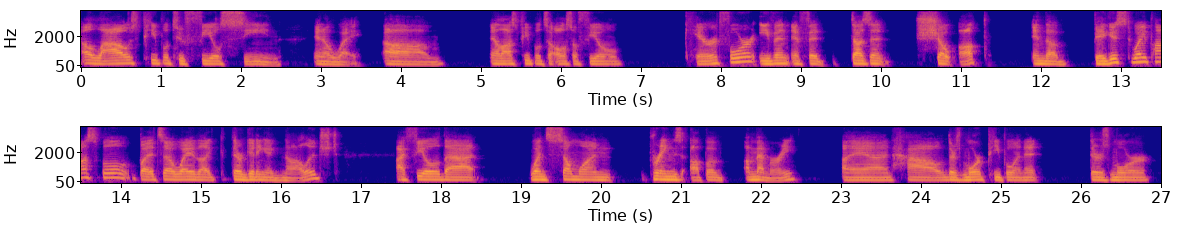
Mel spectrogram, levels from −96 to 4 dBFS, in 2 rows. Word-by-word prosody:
allows 125 Hz, 0 st, +2 dB
people 130 Hz, -1 st, -3 dB
to 115 Hz, -, -1 dB
feel 115 Hz, +1 st, -1 dB
seen 100 Hz, -5 st, -3 dB, 0.4 s
in 110 Hz, -, -1 dB
a 100 Hz, -2 st, 0 dB
way, 95 Hz, 0 st, -5 dB, 0.3 s
um, 100 Hz, -2 st, 0 dB, 0.6 s
it -, -, -4 dB
allows 115 Hz, -1 st, +2 dB
people 120 Hz, -1 st, -3 dB
to -, -, -3 dB
also 110 Hz, -1 st, -2 dB
feel 105 Hz, +1 st, -3 dB, 0.8 s
cared 110 Hz, +4 st, -1 dB
for 195 Hz, +8 st, +3 dB
even 120 Hz, +2 st, +3 dB
if 115 Hz, -2 st, -2 dB
it 115 Hz, -5 st, +2 dB, 0.3 s
doesn't 120 Hz, -3 st, +3 dB, 0.3 s
show -, -, +1 dB
up -, -, 0 dB, 0.6 s
in 120 Hz, -1 st, +3 dB
the 100 Hz, -3 st, +1 dB, 0.4 s
biggest 125 Hz, +10 st, +4 dB
way 185 Hz, +2 st, +4 dB
possible, 195 Hz, -1 st, -2 dB
but 125 Hz, -2 st, +3 dB
it's 120 Hz, +2 st, -2 dB
a 130 Hz, -2 st, +3 dB
way, 120 Hz, 0 st, +3 dB
like, 110 Hz, 0 st, -3 dB
they're 125 Hz, -2 st, +5 dB
getting 115 Hz, 0 st, +2 dB
acknowledged. 95 Hz, -, -3 dB, 0.7 s
I 120 Hz, -2 st, +2 dB
feel 120 Hz, 0 st, +3 dB
that 110 Hz, -3 st, +2 dB, 0.6 s
when 125 Hz, -1 st, +5 dB
someone 115 Hz, -2 st, 0 dB, 0.4 s
brings 125 Hz, -4 st, +4 dB
up 100 Hz, -3 st, -3 dB
a 105 Hz, -4 st, -2 dB, 0.3 s
a 115 Hz, -, -1 dB
memory, 110 Hz, +2 st, -1 dB, 0.6 s
uh, 110 Hz, -, -1 dB
and 100 Hz, 0 st, -1 dB
how 105 Hz, -3 st, -1 dB
there's 105 Hz, -2 st, +1 dB
more 115 Hz, +2 st, +4 dB
people 110 Hz, -1 st, -3 dB
in 100 Hz, -, -5 dB
it, 105 Hz, -1 st, -2 dB, 0.7 s
there's 110 Hz, -2 st, +1 dB
more, 105 Hz, 0 st, 0 dB
115 Hz, 125 wpm, -25 LUFS, 105-125 Hz, 0.8 s, they're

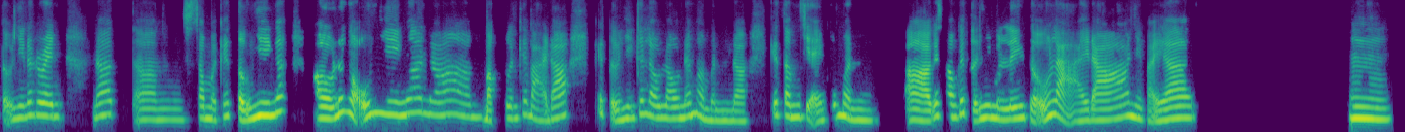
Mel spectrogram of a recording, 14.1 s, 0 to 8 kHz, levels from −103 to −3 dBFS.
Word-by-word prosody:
tự -, -, -6 dB
nhiên 225 Hz, +3 st, -2 dB
nó 265 Hz, -, -1 dB
rên, 255 Hz, -2 st, +1 dB, 0.3 s
nó 265 Hz, +5 st, -2 dB, 0.2 s
ờm, 195 Hz, 0 st, -6 dB, 0.2 s
xong 215 Hz, +3 st, -3 dB
rồi 195 Hz, -, -2 dB
cái 255 Hz, +5 st, -4 dB
tự 180 Hz, -, +5 dB
nhiên 265 Hz, +5 st, +7 dB
á, 335 Hz, +2 st, +1 dB, 0.3 s
ờ, 220 Hz, -, +1 dB
nó 300 Hz, -, +4 dB
ngẫu 270 Hz, -3 st, +3 dB
nhiên 285 Hz, -3 st, +1 dB
á, 320 Hz, -, -3 dB
nó, 280 Hz, 0 st, -4 dB
ơ, 240 Hz, -, -7 dB
bật 180 Hz, -3 st, -2 dB
lên 220 Hz, 0 st, -4 dB
cái 280 Hz, -, -7 dB
bài 220 Hz, -7 st, -4 dB
đó. 230 Hz, +6 st, 0 dB, 0.3 s
Cái 300 Hz, -, -6 dB
tự -, -, -1 dB
nhiên 215 Hz, +4 st, -1 dB
cái 290 Hz, +3 st, -3 dB
lâu 240 Hz, -3 st, 0 dB
lâu 215 Hz, -1 st, -1 dB
nếu 240 Hz, +4 st, +1 dB
mà 275 Hz, -5 st, -1 dB
mình, 180 Hz, -1 st, -4 dB
ờ, 170 Hz, -1 st, -3 dB, 0.2 s
cái 265 Hz, -, -3 dB
tâm 245 Hz, -2 st, +2 dB
trạng 180 Hz, -5 st, -3 dB
của 240 Hz, -, -6 dB
mình 190 Hz, -6 st, +1 dB, 0.3 s
ờ, 185 Hz, -2 st, +3 dB
cái -, -, +1 dB
xong 245 Hz, -1 st, 0 dB
cái 290 Hz, +2 st, -1 dB
tự 170 Hz, -, -1 dB
nhiên 230 Hz, +1 st, +3 dB
mình 200 Hz, -3 st, +1 dB
liên 215 Hz, +3 st, +2 dB
tưởng 205 Hz, +5 st, +1 dB
lại 185 Hz, -10 st, 0 dB
đó, 200 Hz, +6 st, 0 dB
như 230 Hz, -4 st, +2 dB
vậy 180 Hz, -, -1 dB
á. 215 Hz, +3 st, +4 dB, 1.6 s
Ừm. 215 Hz, -2 st, +5 dB
225 Hz, 230 wpm, -23 LUFS, 195-265 Hz, 1.6 s, nhiên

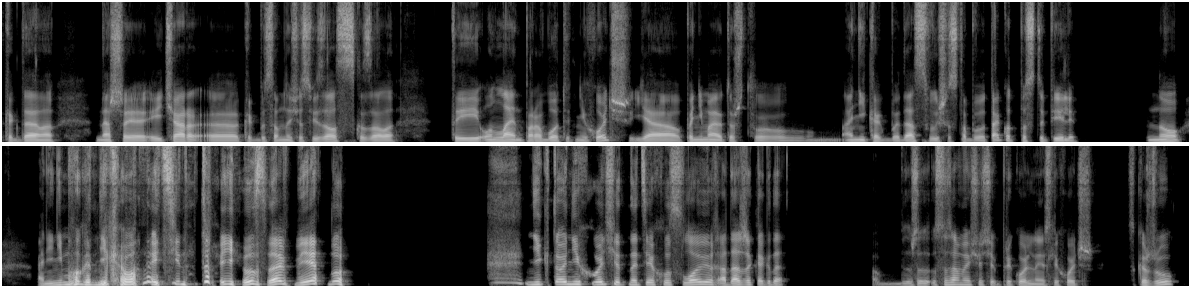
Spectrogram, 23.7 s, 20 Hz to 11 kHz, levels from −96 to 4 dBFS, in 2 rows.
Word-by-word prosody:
когда 105 Hz, 0 st, -1 dB, 0.4 s
наша 110 Hz, 0 st, -2 dB, 0.2 s
эйчар, 105 Hz, +6 st, -1 dB
э, 100 Hz, -5 st, -3 dB
как 100 Hz, -, -14 dB
бы 100 Hz, 0 st, -12 dB
со 110 Hz, -, -3 dB
мной 105 Hz, 0 st, -9 dB
еще -, -, -8 dB
связалась 125 Hz, +5 st, -2 dB
и -, -, +3 dB
сказала: 105 Hz, -1 st, -1 dB, 0.5 s
"Ты 115 Hz, +1 st, -2 dB
онлайн 120 Hz, -2 st, -1 dB
поработать 105 Hz, +1 st, -4 dB
не 105 Hz, -2 st, -11 dB
хочешь? 205 Hz, -, -3 dB
Я 105 Hz, -3 st, -1 dB
понимаю 120 Hz, -2 st, -3 dB
то, 105 Hz, -, -9 dB
что 95 Hz, -4 st, -12 dB, 0.3 s
они 110 Hz, +1 st, -6 dB
как 105 Hz, -2 st, -6 dB
бы, 95 Hz, +1 st, -9 dB
да, 110 Hz, +4 st, -1 dB
свыше 110 Hz, -4 st, -3 dB
с -, -, +2 dB
тобой 95 Hz, -1 st, -9 dB
вот 95 Hz, -, -10 dB
так -, -, -5 dB
вот -, -, -8 dB
поступили, 95 Hz, -5 st, -4 dB, 0.7 s
но 125 Hz, +3 st, -3 dB, 0.4 s
они 115 Hz, +3 st, -5 dB
не 155 Hz, +3 st, -2 dB
могут 175 Hz, -1 st, +5 dB
никого 195 Hz, +4 st, +8 dB
найти 315 Hz, -, +7 dB
на 190 Hz, -, +2 dB
твою 205 Hz, -, +6 dB
замену" 215 Hz, +1 st, +5 dB, 1.7 s
"никто 190 Hz, 0 st, 0 dB
не 195 Hz, 0 st, +1 dB
хочет 185 Hz, -2 st, -1 dB
на 165 Hz, -1 st, -1 dB
тех 160 Hz, 0 st, -2 dB
условиях, 165 Hz, +3 st, 0 dB
а 135 Hz, -, 0 dB
даже 150 Hz, +3 st, +1 dB
когда" 145 Hz, -2 st, -5 dB, 0.9 s
Аб -, -, -20 dB, 0.3 s
что 140 Hz, +2 st, -7 dB
с -, -, -3 dB
самое 165 Hz, +1 st, -5 dB
еще 150 Hz, -, -7 dB
прикольное, 135 Hz, -6 st, -7 dB
если 100 Hz, +2 st, -8 dB
хочешь, 110 Hz, +1 st, -8 dB, 0.3 s
скажу. 165 Hz, -, -5 dB
120 Hz, 150 wpm, -26 LUFS, 105-160 Hz, 1.7 s, никого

